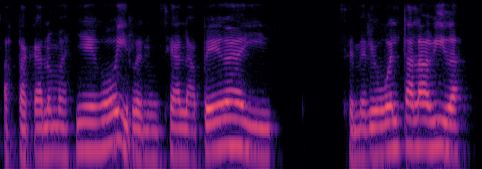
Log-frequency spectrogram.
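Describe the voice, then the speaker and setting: A Chilean woman in her forties, a therapist talking casually as a guest, cheerful and quick to laugh, with frequent fillers. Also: lowish voice, fairly even intonation, mellow, muffled recording. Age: 40s. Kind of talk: casual conversation. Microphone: video call.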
